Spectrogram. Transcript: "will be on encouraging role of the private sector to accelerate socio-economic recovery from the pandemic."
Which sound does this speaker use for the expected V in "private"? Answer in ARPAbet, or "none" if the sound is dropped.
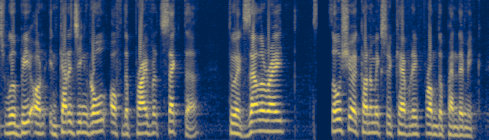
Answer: V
